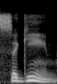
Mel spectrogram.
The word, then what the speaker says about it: Seguin: Folks are debating the pronunciation of Seguin, Texas. It's Seguin, confirmed by locals.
